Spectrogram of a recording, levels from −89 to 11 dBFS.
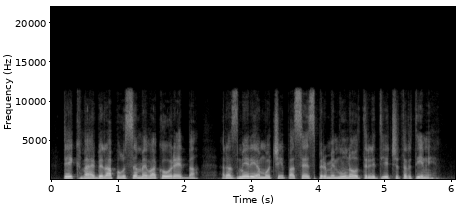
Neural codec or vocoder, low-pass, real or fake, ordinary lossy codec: codec, 24 kHz, 0.9 kbps, WavTokenizer, medium speech release version 1; none; fake; none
